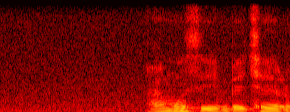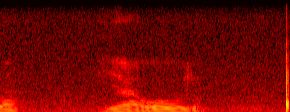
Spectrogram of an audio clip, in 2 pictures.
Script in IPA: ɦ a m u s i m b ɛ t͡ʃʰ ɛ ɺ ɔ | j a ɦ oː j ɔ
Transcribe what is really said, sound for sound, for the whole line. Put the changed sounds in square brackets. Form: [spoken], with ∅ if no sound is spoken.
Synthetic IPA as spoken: ɦ a m u s i m b ɛ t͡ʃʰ ɛ ɺ ɔ | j a ɦ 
